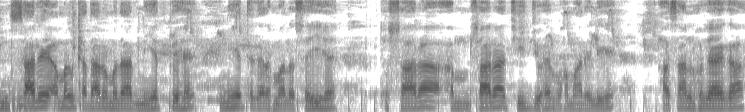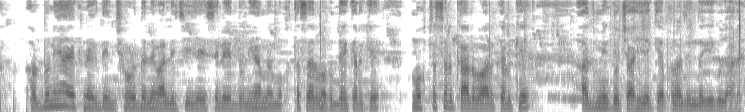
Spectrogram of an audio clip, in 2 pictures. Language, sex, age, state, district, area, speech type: Urdu, male, 60+, Bihar, Khagaria, rural, spontaneous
